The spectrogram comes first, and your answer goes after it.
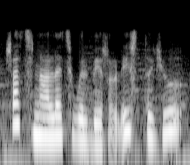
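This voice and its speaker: A woman reading aloud the lines of a calm, formal female arcanist officer in a game, in a measured way with small stumbles. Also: mid-range voice, faint music behind, lightly acted. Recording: slightly dull lo-fi stream audio.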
